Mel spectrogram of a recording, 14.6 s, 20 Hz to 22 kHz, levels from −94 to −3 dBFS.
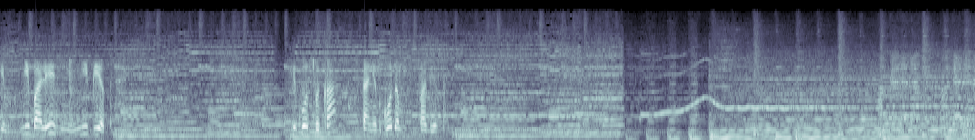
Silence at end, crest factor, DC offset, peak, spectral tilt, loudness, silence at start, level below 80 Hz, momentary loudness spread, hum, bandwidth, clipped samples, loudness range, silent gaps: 0 s; 20 dB; 0.6%; 0 dBFS; -4.5 dB/octave; -19 LUFS; 0 s; -34 dBFS; 11 LU; none; 15.5 kHz; under 0.1%; 6 LU; none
